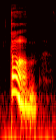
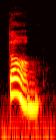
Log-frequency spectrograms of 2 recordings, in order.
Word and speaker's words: там: Там. Там. The te is pronounced with the part of the tongue just behind the tip. That's the portion that makes contact with the roof of the mouth.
